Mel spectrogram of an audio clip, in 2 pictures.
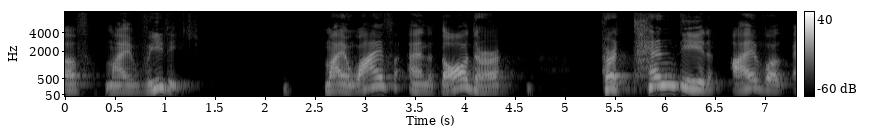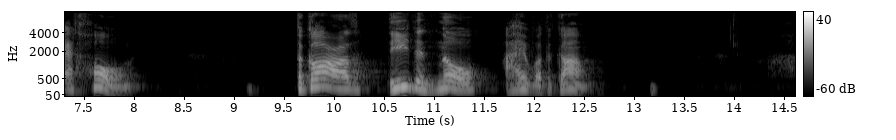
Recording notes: gave the keynote address at IWP's Presidential Investiture and Commencement for the Class of 2023.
